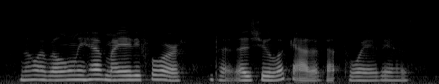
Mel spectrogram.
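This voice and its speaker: A woman with a Western US accent, medium-pitched, dark and mellow in tone, flat and monotone, at a very fast pace. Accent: American Western. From Arizona, Phoenix. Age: 80s+. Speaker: oral history interviewee. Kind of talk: oral history interview. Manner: halting.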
